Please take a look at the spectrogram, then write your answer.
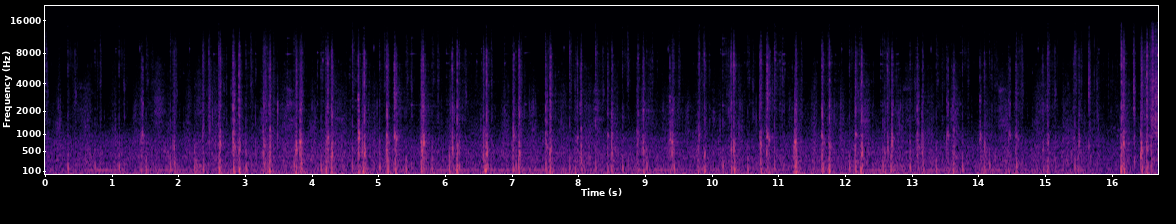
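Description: Horse hooves clip-clop steadily and continuously in The Last of Us game, a dense even rhythm of walking steps over a low rumbling background, with no talk.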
